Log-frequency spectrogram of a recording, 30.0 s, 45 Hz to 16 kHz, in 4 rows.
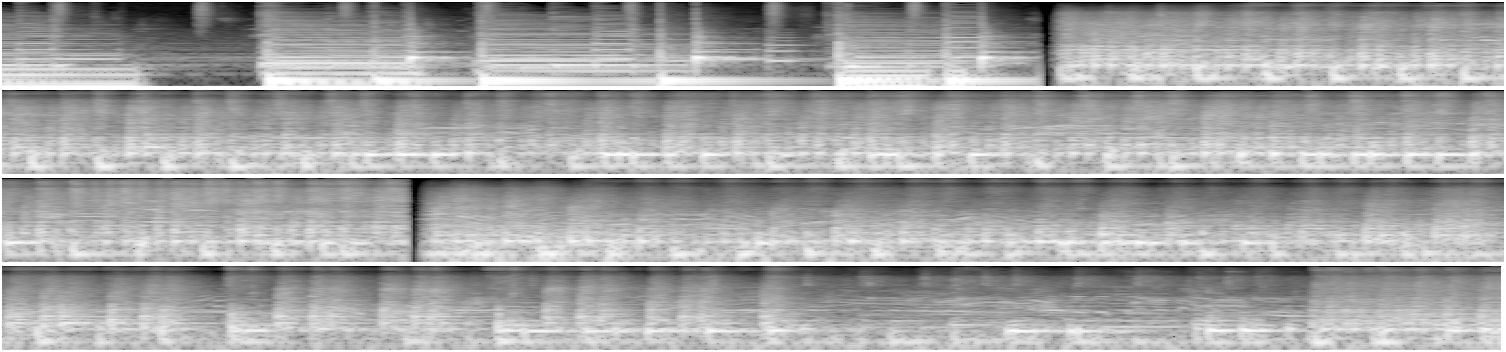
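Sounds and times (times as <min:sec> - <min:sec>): guitar passage: 0:00.0 - 0:05.2
fast drum-heavy music: 0:01.3 - 0:26.8, 0:27.6 - 0:30.0.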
